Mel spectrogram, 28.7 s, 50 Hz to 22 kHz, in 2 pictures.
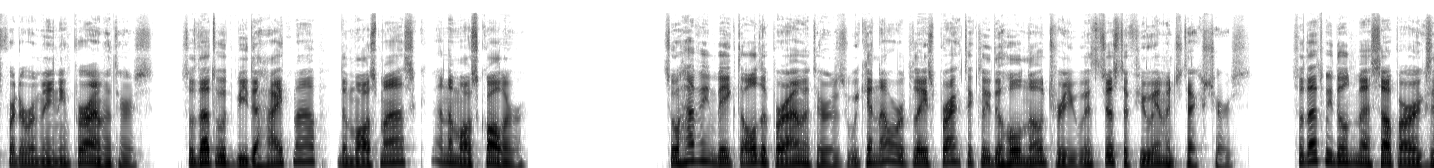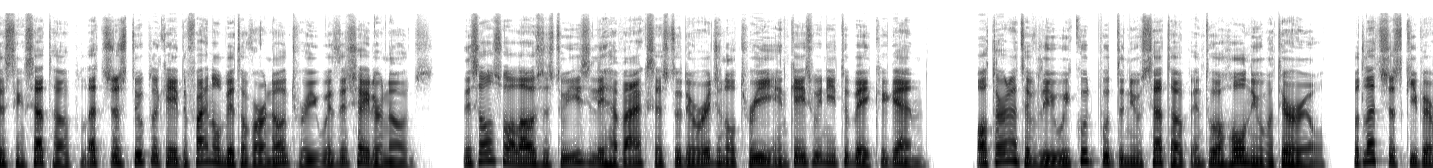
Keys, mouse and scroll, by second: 0.3-1.1 scroll down 9, 0.7 middle click, 1.5-2.0 scroll up 3, 1.7 middle click, 2.8 middle click, 3.3 scroll down 1, 4.3 middle click, 6.3 ctrl+right click, 6.3 scroll down 4, 10.9 click, 11.5 g, 12.7 click, 13.3 middle click, 14.0-15.4 scroll down 6, 15.0 middle click, 15.7 click, 17.1 shift+click, 17.5 middle click, 17.7-18.6 scroll up 6, 18.6 shift+click, 19.2-19.6 scroll down 8, 20.1 shift+d, 22.2 click, 22.4-23.6 scroll up 8, 22.7 middle click, 23.2 middle click, 23.6 click, 23.8 middle click, 24.1 g, 24.8 middle click, 25.4 middle click, 26.2 click, 26.5 g, 27.5 middle click, 27.9-28.4 scroll down 7, 28.4 click.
